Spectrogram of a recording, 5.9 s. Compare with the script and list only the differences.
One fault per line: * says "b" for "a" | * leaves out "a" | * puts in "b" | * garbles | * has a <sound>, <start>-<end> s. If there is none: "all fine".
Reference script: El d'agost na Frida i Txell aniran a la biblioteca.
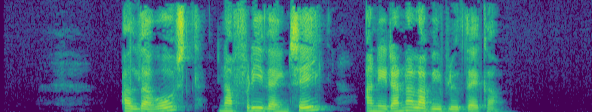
all fine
